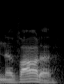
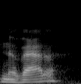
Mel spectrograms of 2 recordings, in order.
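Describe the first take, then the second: First: The middle vowel is a Spanish-style A. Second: The middle vowel is a hard English A. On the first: "with the Spanish pronunciation" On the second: "like I do with a hard A"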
